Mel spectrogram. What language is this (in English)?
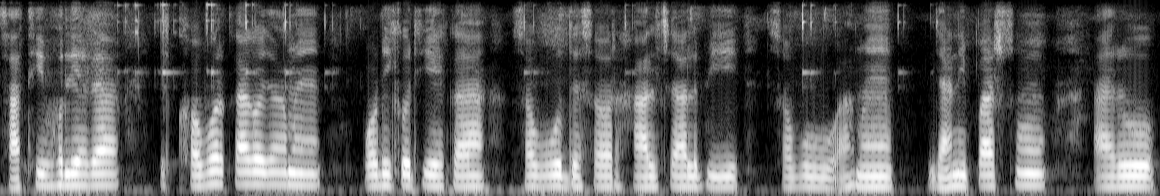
Odia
